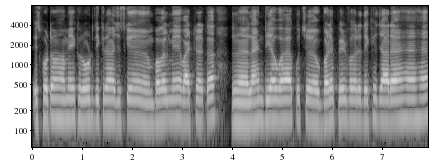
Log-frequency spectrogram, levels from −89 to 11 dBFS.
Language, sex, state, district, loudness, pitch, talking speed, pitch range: Hindi, male, Bihar, West Champaran, -15 LUFS, 145 Hz, 210 wpm, 140-150 Hz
